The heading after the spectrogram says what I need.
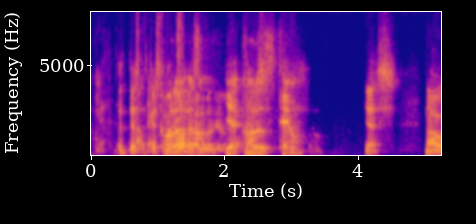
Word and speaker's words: Castorocauda: Castorocauda, I think is pronounced. Castrocauda. Yeah. That's Castorocauda.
